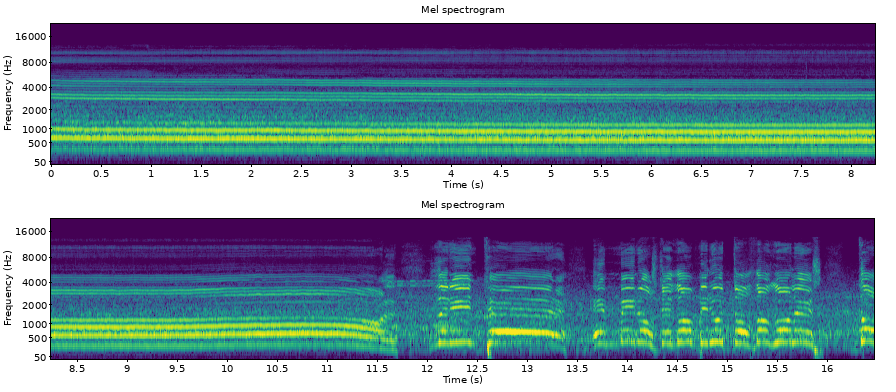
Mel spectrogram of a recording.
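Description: Football commentator's long drawn-out goal cry, "gooool", one held note sinking slowly in pitch for about eleven and a half seconds and falling away at the end, followed by fast excited commentary.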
